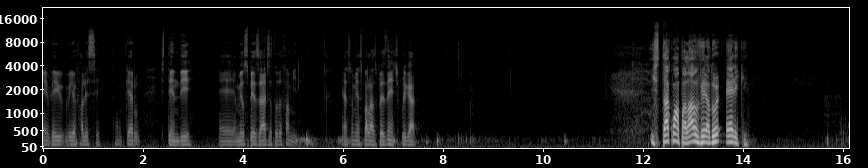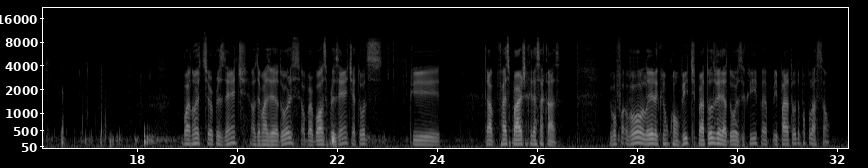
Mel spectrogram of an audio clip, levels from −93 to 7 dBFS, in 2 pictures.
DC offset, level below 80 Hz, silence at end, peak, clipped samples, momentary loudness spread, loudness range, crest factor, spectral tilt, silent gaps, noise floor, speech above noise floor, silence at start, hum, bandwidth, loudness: under 0.1%; -72 dBFS; 0.45 s; -12 dBFS; under 0.1%; 28 LU; 23 LU; 26 dB; -6 dB/octave; none; -75 dBFS; 39 dB; 0 s; none; 11.5 kHz; -33 LUFS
